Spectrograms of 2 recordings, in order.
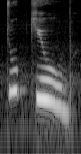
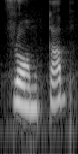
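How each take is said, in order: First: "cube" with long yoo, louder, falling; long vowel. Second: "cub" with short uh, rising; short vowel. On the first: Teacher drills silent E word, long vowel in "cube". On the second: Teacher drills word before silent E, short vowel in "cub". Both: Shown as a demonstration. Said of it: "वो longer और louder हो जाता है".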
